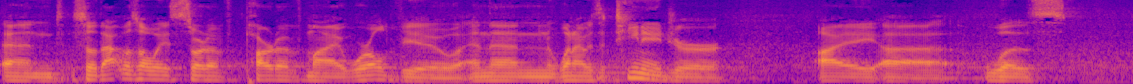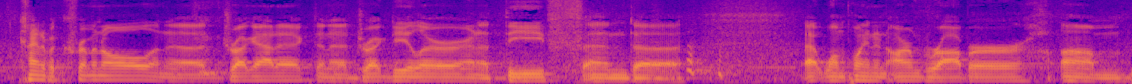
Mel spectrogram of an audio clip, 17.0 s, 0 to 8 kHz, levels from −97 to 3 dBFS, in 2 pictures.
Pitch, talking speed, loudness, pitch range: 90 Hz, 160 wpm, -30 LUFS, 85-100 Hz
